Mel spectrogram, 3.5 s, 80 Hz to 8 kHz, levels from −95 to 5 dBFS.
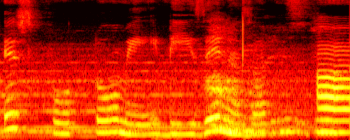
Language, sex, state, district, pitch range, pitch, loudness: Hindi, female, Madhya Pradesh, Umaria, 215-260 Hz, 245 Hz, -18 LUFS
